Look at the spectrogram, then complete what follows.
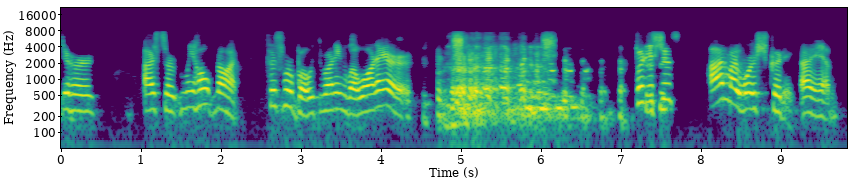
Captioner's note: laughter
